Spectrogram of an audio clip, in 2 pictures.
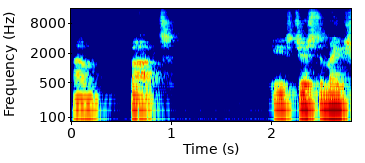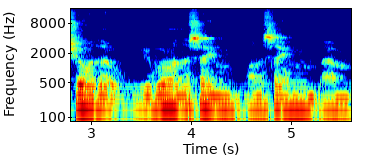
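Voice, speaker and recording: Somewhat breathy, a man speaks at a fairly slow pace and medium pitch in a monotone, flat way. Long pauses come often. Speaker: vlogger living with Parkinson's. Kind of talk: personal vlog talk to camera. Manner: slurred speech; halting, many fillers and repetitions.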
